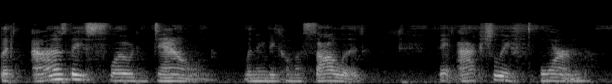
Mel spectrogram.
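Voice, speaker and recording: This woman's very deep, low voice sounds somewhat breathy against audible room echo. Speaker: biology teacher. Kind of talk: lecture. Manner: casual with fillers.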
